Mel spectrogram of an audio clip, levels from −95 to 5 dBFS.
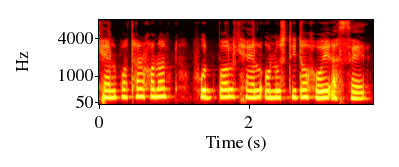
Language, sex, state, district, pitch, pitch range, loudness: Assamese, female, Assam, Kamrup Metropolitan, 250 Hz, 240-260 Hz, -16 LUFS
